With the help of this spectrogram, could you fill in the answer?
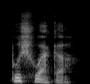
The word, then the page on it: bushwhacker: Australian English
